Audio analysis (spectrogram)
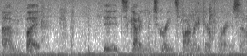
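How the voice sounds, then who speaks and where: A woman co-hosting a casual homestead livestream, giggling often, her voice a little hoarse. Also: moderate pace, whispered. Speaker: livestream co-host.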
